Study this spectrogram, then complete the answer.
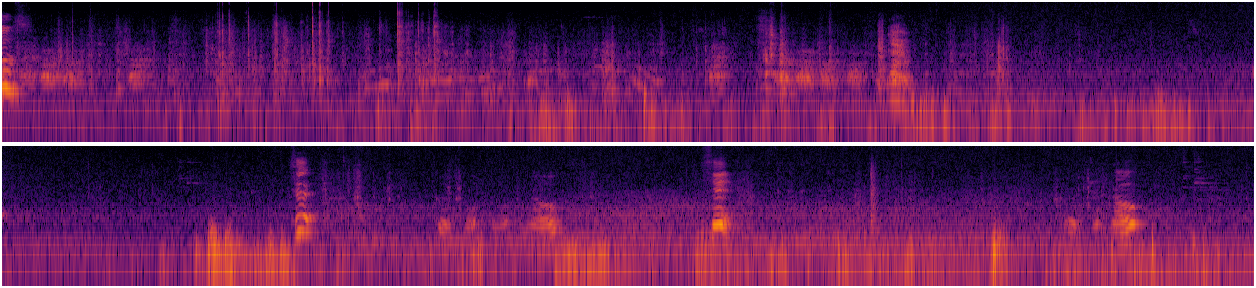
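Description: A man gives commands to a dog outdoors.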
